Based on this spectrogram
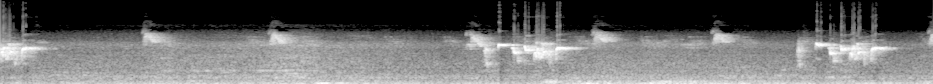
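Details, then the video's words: Authentic Diyala bulbul song used to train chicks to sing: a few clear rising notes, then two fuller warbled bursts near the end, separated by quieter pauses. "افضل تغريد بلبل ديالى الاصيل لتخريج الافراخ"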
